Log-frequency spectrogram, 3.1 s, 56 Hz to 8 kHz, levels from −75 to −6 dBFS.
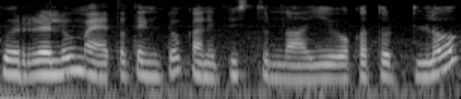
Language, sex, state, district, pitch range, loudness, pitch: Telugu, female, Andhra Pradesh, Visakhapatnam, 170-200 Hz, -32 LUFS, 185 Hz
